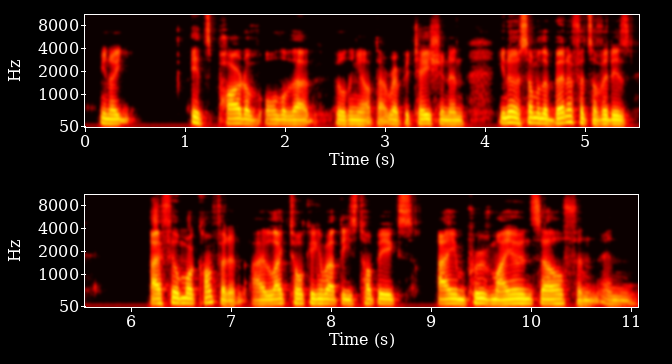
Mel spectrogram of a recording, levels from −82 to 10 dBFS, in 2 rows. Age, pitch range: 20-39, 120-145 Hz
